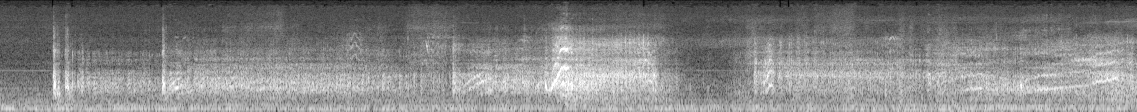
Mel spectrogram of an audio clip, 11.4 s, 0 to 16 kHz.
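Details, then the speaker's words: Traxxas Rustler 4x4 RC truck driven outside after its stripped spur gear was replaced: short bursts of smooth electric whir with no grinding or clicking. The drivetrain sounds normal. "It sounds normal. Oh, yeah. Works great."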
